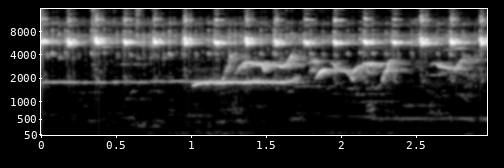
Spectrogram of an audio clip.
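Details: Lovebird competing in a single-fighter practice songbird contest in Indonesia. Rapid high ticking pulses repeat about two or three times a second under rising and falling whistled slurs. No other clear sounds.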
